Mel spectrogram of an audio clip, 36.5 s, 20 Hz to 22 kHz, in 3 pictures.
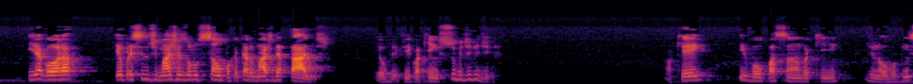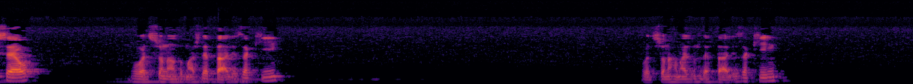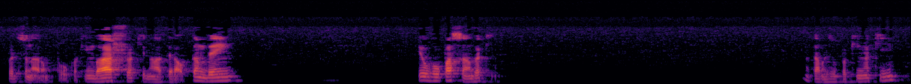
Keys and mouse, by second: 0.3-3.0 middle drag, 6.6-7.6 drag, 7.6-9.8 middle drag, 10.2-19.6 drag, 19.6-22.1 middle drag, 23.2 middle drag, 23.4 drag, 23.5 middle drag, 23.6-24.0 drag, 24.0 middle drag, 24.4-25.0 middle drag, 25.0-28.5 drag, 28.5-30.8 middle drag, 30.8-31.4 drag, 31.4-33.5 middle drag.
